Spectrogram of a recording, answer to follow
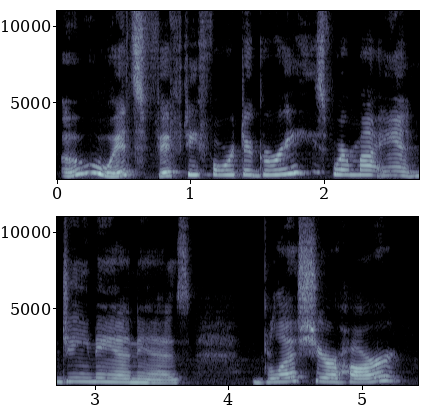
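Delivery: teasing sympathy. Pretend. Teasing aunt about weather.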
